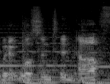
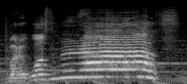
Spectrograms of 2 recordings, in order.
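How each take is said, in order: First: It is said in a calm, ordinary narrating voice. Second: It is said in a raised, excited imitation voice.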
